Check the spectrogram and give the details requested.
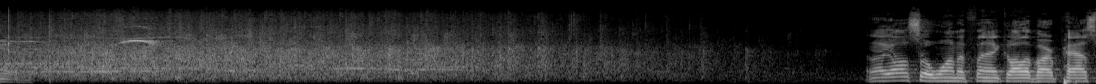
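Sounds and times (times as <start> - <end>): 
audience applause: 0.0 - 8.0
speech: 8.8 - 10.9.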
